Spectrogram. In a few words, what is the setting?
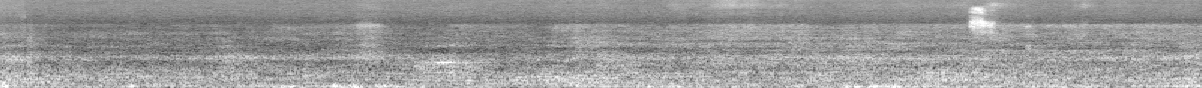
residential area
